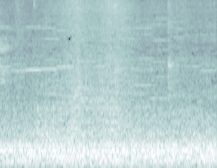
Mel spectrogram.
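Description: Steady low background hum with faint steady tones and no distinct events.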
